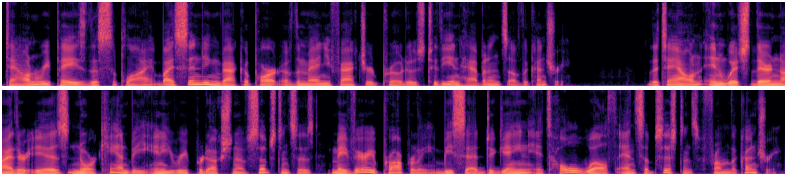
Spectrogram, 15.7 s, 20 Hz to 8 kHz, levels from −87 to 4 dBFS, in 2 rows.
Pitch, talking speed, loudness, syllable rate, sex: 130 Hz, 190 wpm, -20 LUFS, 5.3 syllables/s, male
